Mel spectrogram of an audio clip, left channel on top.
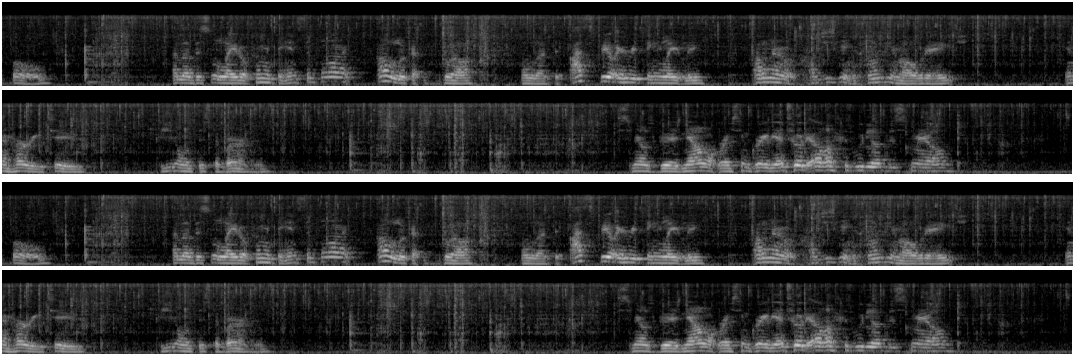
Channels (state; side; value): identical; both; correlation 1.00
